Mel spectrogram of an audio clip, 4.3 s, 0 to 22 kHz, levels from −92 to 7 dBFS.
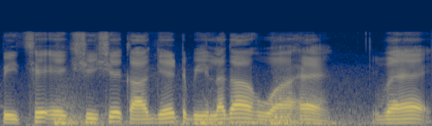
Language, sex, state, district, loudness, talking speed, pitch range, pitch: Hindi, male, Haryana, Jhajjar, -16 LUFS, 150 wpm, 110-130 Hz, 115 Hz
